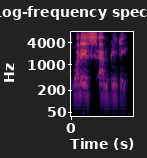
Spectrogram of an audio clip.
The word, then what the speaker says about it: Bidii: And again, just letting us and letting the viewers know, BD, what is BD, and am I pronouncing it right?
